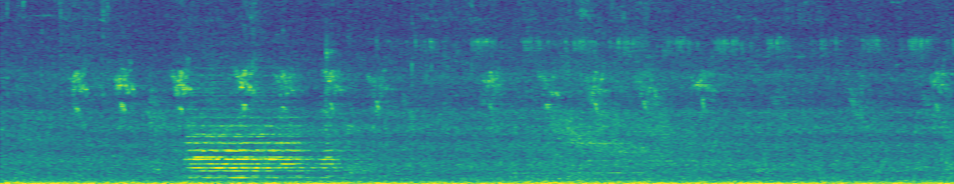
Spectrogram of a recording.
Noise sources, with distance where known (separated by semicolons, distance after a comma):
car horn, far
